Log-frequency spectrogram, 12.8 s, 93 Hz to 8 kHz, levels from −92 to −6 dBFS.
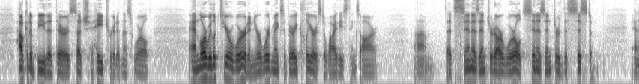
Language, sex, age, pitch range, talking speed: English, male, 40-59, 90-105 Hz, 210 wpm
